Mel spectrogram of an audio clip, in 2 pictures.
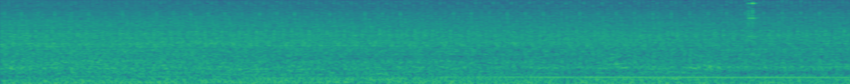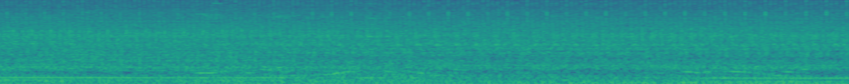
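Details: Toyota GLi after tappet (valve clearance) adjustment for a bad engine sound: steady, even idle with a smooth unchanging hum and no knocking or ticking; engine sounds settled and healthy.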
